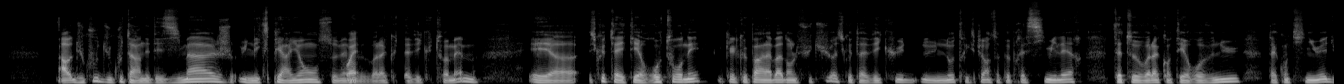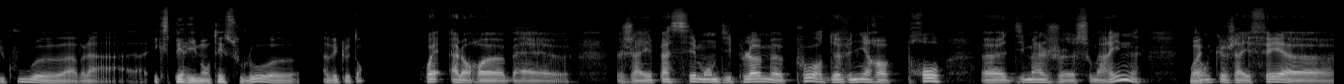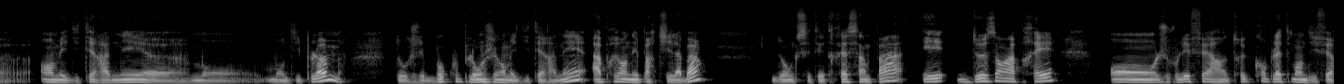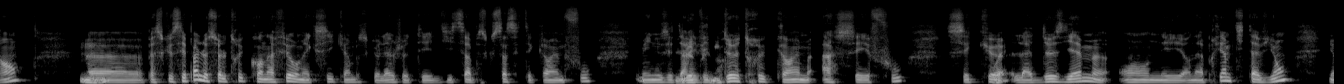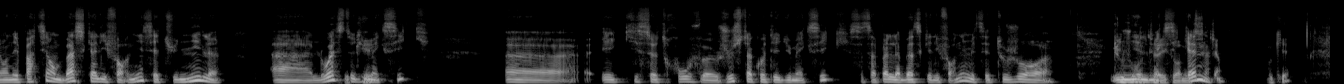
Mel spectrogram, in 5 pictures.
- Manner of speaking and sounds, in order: other noise
- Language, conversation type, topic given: French, podcast, Quel voyage t’a réservé une surprise dont tu te souviens encore ?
